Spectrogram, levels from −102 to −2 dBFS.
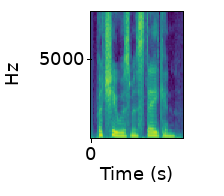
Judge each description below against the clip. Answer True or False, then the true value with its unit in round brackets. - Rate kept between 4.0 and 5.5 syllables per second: False (5.8 syllables/s)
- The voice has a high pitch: True (195 Hz)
